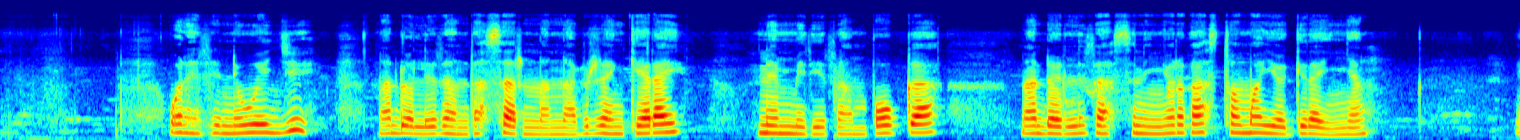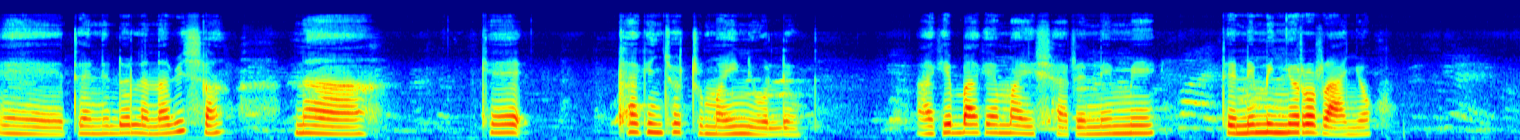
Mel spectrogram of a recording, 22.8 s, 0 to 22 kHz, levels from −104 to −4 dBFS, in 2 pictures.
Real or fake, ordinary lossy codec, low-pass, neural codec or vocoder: real; none; 14.4 kHz; none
